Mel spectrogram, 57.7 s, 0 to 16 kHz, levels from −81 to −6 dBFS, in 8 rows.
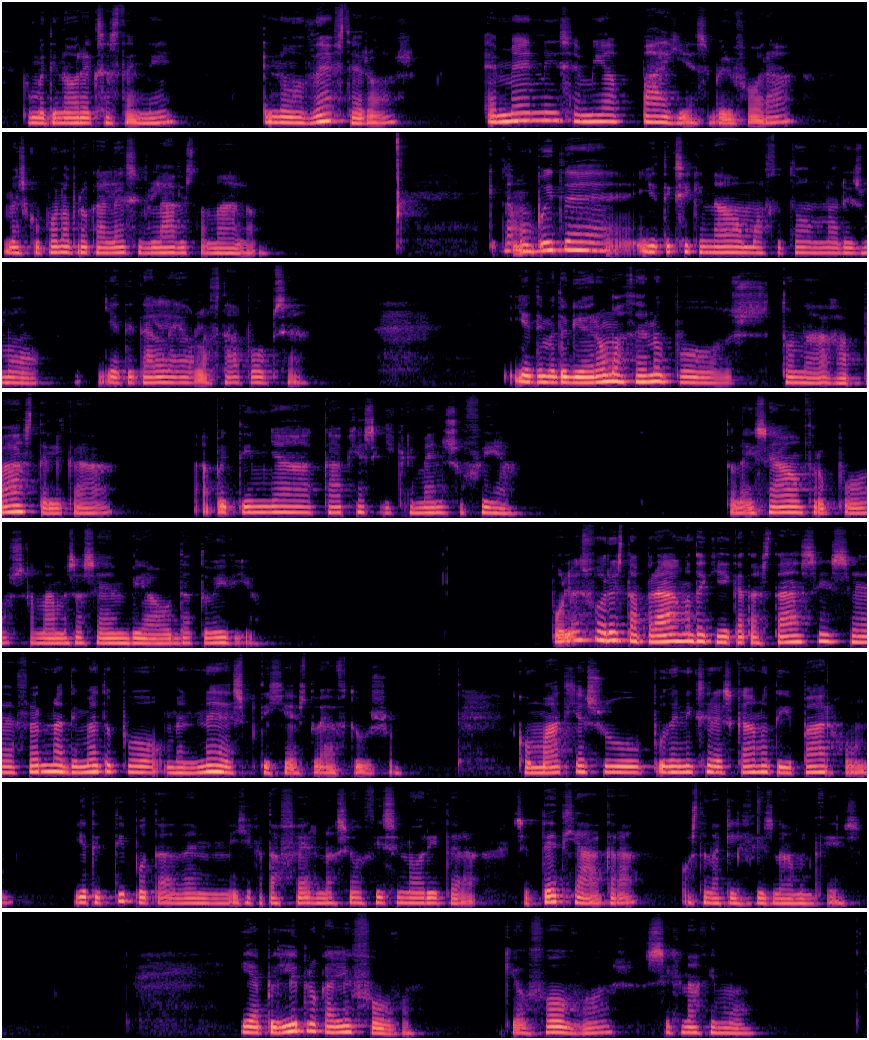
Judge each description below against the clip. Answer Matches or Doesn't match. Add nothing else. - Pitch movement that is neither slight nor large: Matches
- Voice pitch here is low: Doesn't match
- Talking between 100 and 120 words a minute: Matches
